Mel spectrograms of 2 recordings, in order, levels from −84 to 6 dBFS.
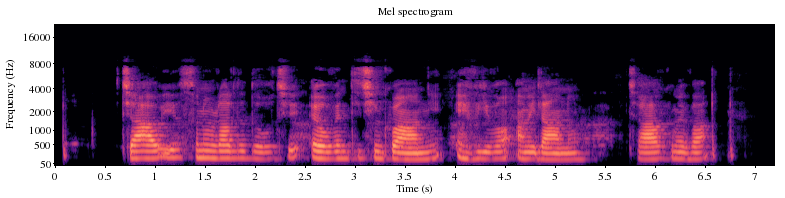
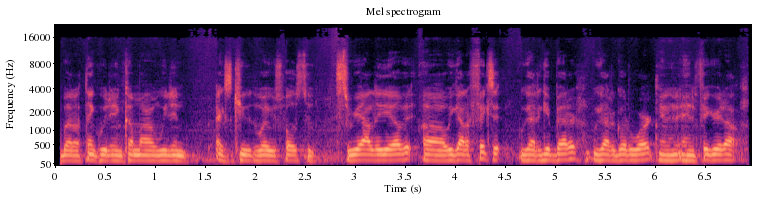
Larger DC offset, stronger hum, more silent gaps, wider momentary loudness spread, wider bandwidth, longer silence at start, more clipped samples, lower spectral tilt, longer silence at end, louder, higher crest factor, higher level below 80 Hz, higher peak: neither; neither; neither; first, 10 LU vs 5 LU; second, 9.4 kHz vs 19 kHz; about the same, 0.05 s vs 0.05 s; neither; about the same, -5 dB/octave vs -5 dB/octave; first, 0.4 s vs 0.05 s; second, -19 LUFS vs -15 LUFS; about the same, 18 dB vs 14 dB; second, -68 dBFS vs -52 dBFS; about the same, -2 dBFS vs 0 dBFS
